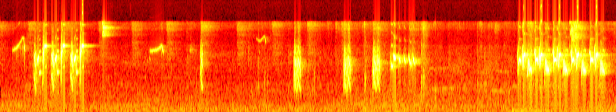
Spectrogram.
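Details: Yellow-vented bulbul song played to coax silent captive bulbuls: a short fast chattering burst, scattered single sharp chips and thin whistles, then a dense, rapid rolling phrase at the end.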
